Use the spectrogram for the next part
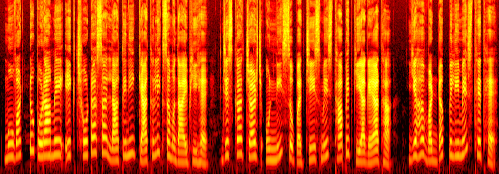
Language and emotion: Hindi, neutral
